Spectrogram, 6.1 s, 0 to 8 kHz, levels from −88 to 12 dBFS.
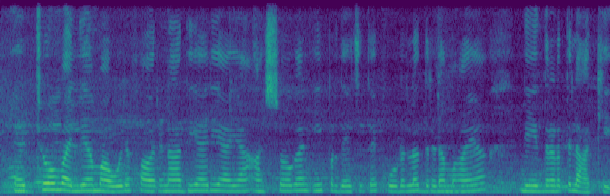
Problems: none marked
